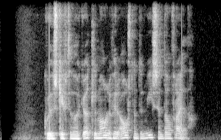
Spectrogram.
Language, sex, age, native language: Icelandic, male, 30-39, Icelandic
